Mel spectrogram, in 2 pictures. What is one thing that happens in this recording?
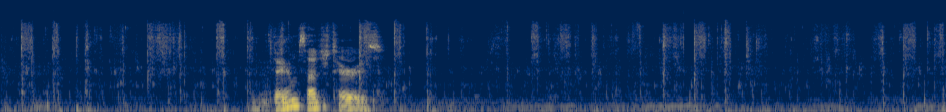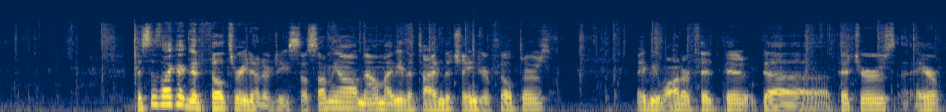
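Playing cards riffle and click as they are shuffled by hand.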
